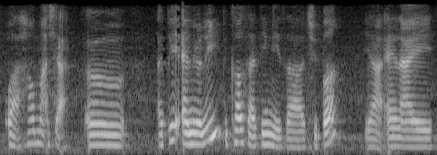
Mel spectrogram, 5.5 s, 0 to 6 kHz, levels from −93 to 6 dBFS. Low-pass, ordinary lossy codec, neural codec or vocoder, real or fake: 5.4 kHz; AAC, 32 kbps; codec, 16 kHz in and 24 kHz out, 1 kbps, XY-Tokenizer; fake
